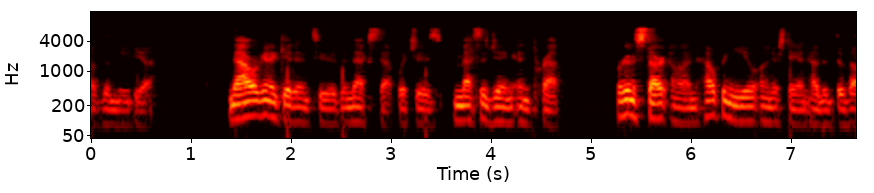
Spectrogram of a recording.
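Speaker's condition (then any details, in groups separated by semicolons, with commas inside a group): No condition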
